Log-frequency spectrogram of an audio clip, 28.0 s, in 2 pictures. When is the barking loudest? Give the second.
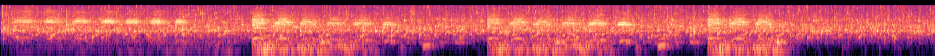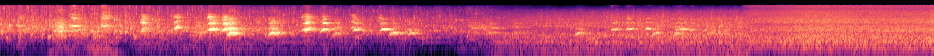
17 s.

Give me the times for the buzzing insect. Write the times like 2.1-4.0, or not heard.
not heard.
